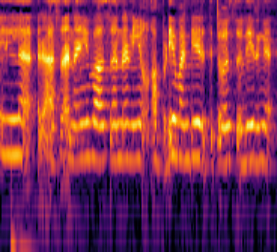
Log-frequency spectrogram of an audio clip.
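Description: Tearful young wife, played by an actress. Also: female voice, very high-pitched, little pitch movement, fairly quick, gravelly, a bit bright, exaggerated voice. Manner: emotional, tearful. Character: tender young wife parting from her soldier husband. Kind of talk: family drama acting.

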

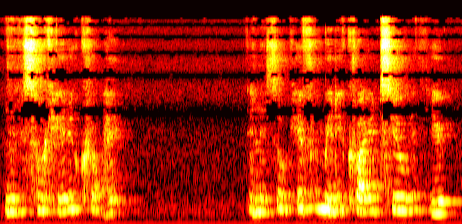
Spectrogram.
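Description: An actor playing a young man who gently consoles his grieving girlfriend, speaking in a halting, tearful, repetitive way. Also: very high-pitched, fairly even intonation, a little hiss or hum. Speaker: actor in an improv demo reel. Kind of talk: improvised dramatic monologue. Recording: roomy, distant from the mic.

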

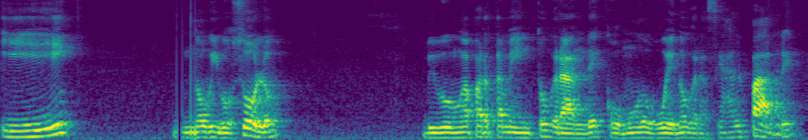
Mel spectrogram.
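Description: A man's voice: lowish voice, takes it slowly, long pauses, darkish tone, roomy sound. A man teaching a spiritual lecture in a trained, projected voice, scolding and teasing his listeners with humorous asides. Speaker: metaphysics teacher.

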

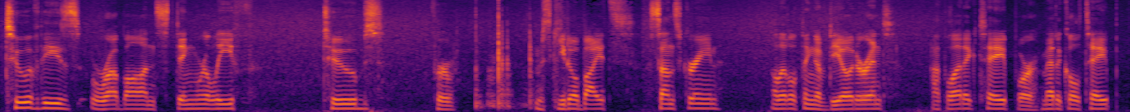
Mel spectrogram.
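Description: A man in his thirties speaks in an ordinary mid-range voice, laid-back and conversational. He walks through his gear with plenty of "uh" fillers, sounding unhurried. He is recorded outdoors in an open grassy spot near trees. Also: medium pitch. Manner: relaxed, chatty, lots of uh fillers. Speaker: vlogger. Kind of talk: casual show-and-tell.

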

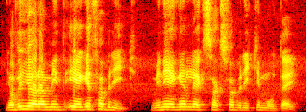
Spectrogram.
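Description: A man's voice: high-pitched, lively intonation, a little mellow, husky, pitched above the performer's own voice. A man voicing a defiant young son who stands up firmly to his father. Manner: firm, defiant declarations.

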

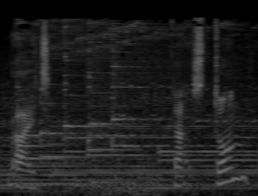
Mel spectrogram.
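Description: High-voiced man doing casual game commentary. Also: big pitch swings, drawn-out words. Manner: wry, offhand asides. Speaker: let's play host. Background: game music.

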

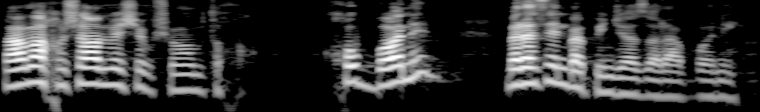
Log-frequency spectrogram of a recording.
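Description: A man's voice: high voice, very animated. A man with an Afghan Dari accent hosting a game show, upbeat and chatty, coaxing the contestants with questions.

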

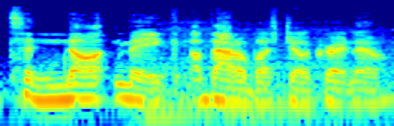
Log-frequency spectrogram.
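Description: Bright-voiced, teasing gamer guy. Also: medium pitch, a little slow, a little hiss or hum. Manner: laid-back, teasing, says "bro" often. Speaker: let's play gamer. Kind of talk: casual gaming chat.

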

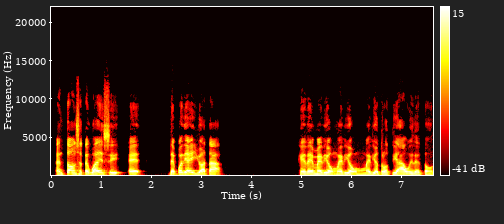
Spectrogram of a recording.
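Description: A young man with a Dominican accent talks through his past in casual street slang. His voice sits high, and he jumps into the voices of people in the story as he tells it. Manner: animated street slang, acts out quoted voices. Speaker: interviewee telling his life story. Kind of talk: casual testimony.

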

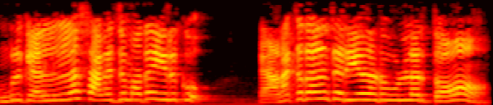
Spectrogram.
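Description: A woman's voice: extremely high pitch, bright, forceful tone. A woman playing a suspicious, nagging wife in a comedy skit. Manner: nagging, suspicious, quick-witted.

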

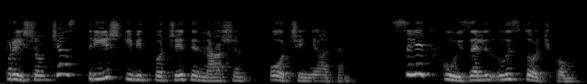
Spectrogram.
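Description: A woman teacher giving a slow lesson to young children, sounding out letters and syllables clearly. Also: mid-range voice, wildly swooping pitch.

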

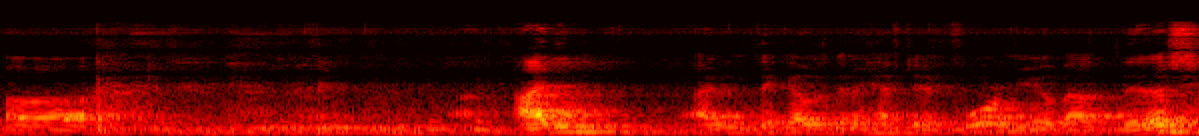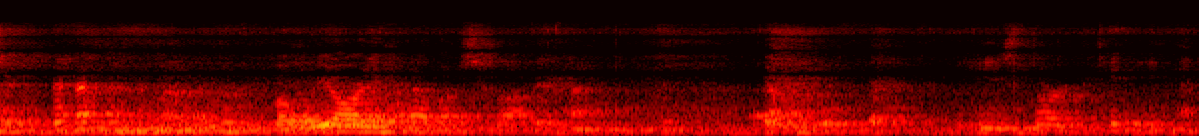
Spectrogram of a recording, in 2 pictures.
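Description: A man's voice: medium pitch, animated, slow, pauses often, dark tone, slight background noise, voice pushed down. A man doing a sheepish old man. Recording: echoey hall from far off.

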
